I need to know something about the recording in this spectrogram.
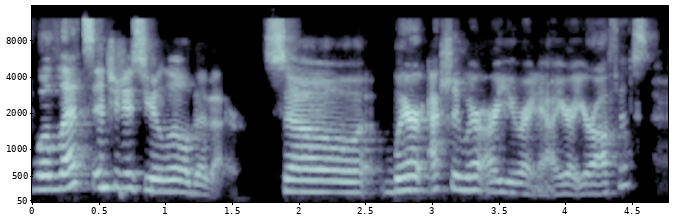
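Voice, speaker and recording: A young woman hosting a podcast over a video call, asking quick, upbeat questions. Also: mid-range voice, animated. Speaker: podcast host. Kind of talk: friendly interview hosting.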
